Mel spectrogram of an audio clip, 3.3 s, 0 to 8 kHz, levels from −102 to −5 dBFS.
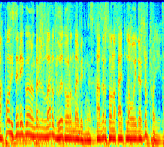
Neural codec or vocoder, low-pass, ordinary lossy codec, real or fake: none; none; none; real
